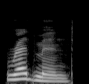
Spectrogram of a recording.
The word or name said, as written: redmond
